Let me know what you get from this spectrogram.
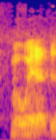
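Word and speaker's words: mo'ed: Moed is how you pronounce it. M-O-W-E-D.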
